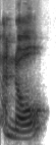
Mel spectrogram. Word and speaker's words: anole: lizard called an anole can you say a null yeah that's just how you say it and a anole is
